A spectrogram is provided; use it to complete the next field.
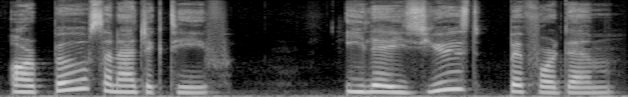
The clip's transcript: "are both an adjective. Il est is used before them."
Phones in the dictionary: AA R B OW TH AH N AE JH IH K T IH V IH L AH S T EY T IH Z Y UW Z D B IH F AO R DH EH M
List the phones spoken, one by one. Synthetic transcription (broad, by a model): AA R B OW S AH N AE JH IH K T IH V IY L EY IH Z Y UW Z D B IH F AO R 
